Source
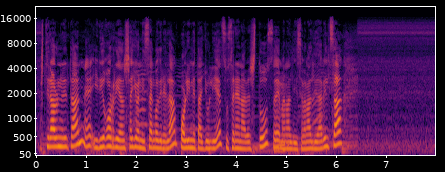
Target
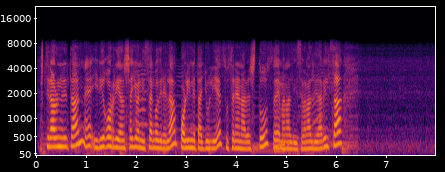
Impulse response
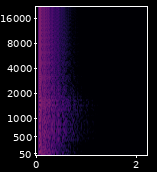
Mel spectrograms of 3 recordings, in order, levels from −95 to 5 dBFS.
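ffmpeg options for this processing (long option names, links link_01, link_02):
-af "agate=range=-33dB:threshold=-44dB:ratio=3:detection=peak,volume=4dB" -ar 16000 -c:a pcm_mulaw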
